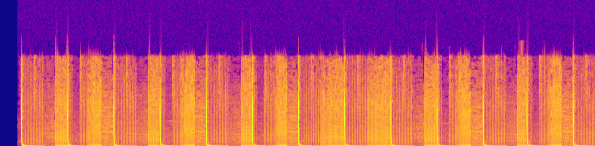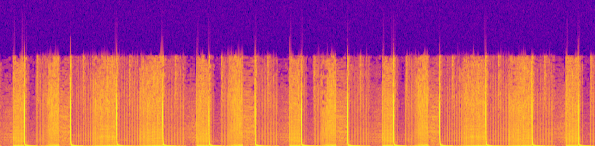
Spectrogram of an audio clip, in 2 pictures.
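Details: Loud electronic dance music with a strong, steady thumping beat and bright synthesizer chords throughout.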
